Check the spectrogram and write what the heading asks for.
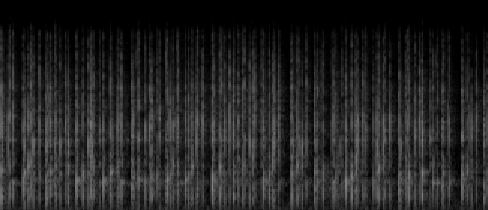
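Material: Glass.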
